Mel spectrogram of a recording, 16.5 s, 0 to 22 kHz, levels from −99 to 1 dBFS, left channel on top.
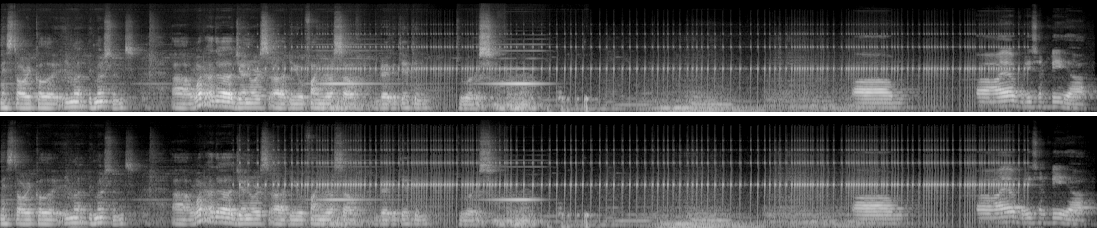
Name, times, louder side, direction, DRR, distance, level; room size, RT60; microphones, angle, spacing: voice 1, 0.0-6.6 6.9-8.5 8.8-8.9, left 4 dB, 65° left, 1.0 m, -24 dB
sound 1, 3.5-15.4, right 4 dB, 15° right, 1.0 m, -31 dB
Squeak, 7.7-14.1 14.8-15.0, left 1 dB, 10° left, 2.1 m, -39 dB
voice 2, 10.2-11.0 12.8-13.5 14.6-16.3, left 3 dB, 85° left, 2.3 m, -26 dB
25.0 x 16.0 x 9.1 m
head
